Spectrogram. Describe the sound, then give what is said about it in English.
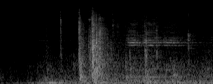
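A door is opened and then closed: a quiet handle rattle followed by a sharper knock of the door, then a soft lingering hiss. “Peter opens it. Then, with a nod, his lover leaves, and Peter closes the door behind him.”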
